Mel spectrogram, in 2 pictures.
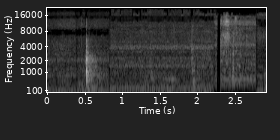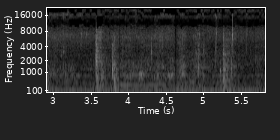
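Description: Instant noodles being stirred in a pan with spices and cream cheese, a soft, close scraping and stirring with faint sizzle, plus one sharp clink early on and a brief pause midway.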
